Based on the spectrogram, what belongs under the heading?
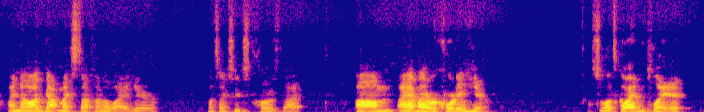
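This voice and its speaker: A man gives a casual, step-by-step software tutorial as a screen recording, repeating things and checking in with "right?" often. He speaks at medium pitch with a pushed, bright quality, on a low-quality recording.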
